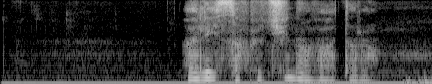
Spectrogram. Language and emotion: Russian, sad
